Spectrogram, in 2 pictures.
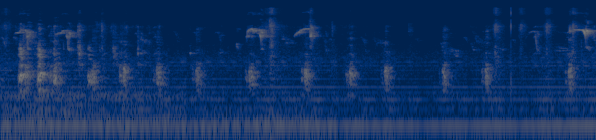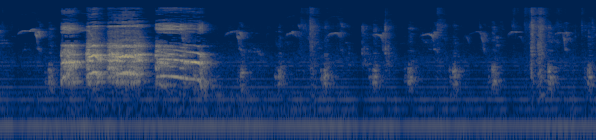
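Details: Mother hen among her chicks, giving short repeated clucks while the chicks cheep in high, falling peeps; midway comes a loud, harsh, drawn-out squawk lasting over a second, then the clucking and peeping resume over a low hum.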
